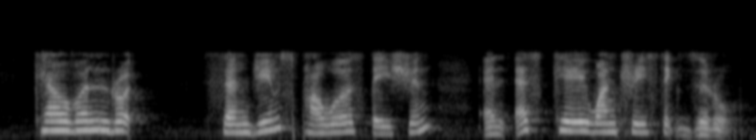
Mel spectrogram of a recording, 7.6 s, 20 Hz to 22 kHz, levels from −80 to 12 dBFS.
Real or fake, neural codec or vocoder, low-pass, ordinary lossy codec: fake; codec, 16 kHz in and 24 kHz out, 2.2 kbps, FireRedTTS-2 codec; 5.4 kHz; MP3, 32 kbps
